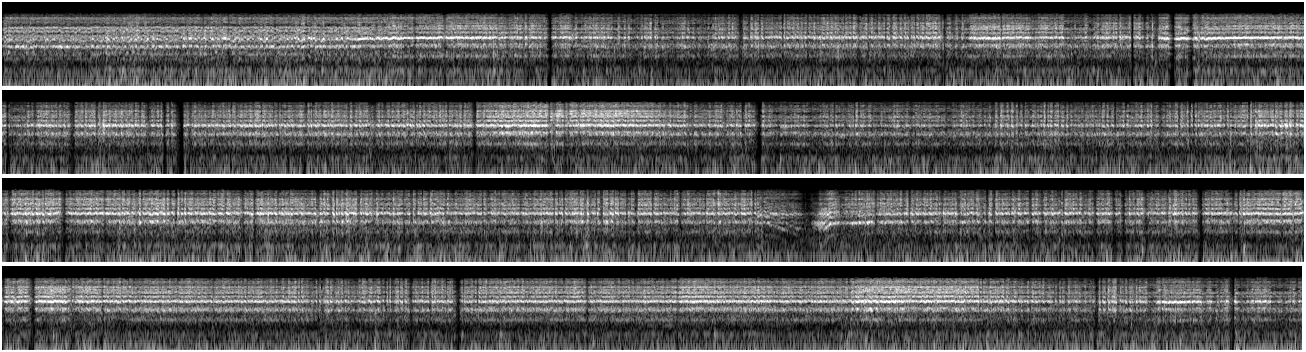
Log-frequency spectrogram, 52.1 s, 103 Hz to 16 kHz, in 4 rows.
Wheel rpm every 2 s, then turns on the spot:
160, 160, 170, 170, 170, 170, 170, 170, 170, 170, 170, 170, 170, 170, 170, 170, 140, 130, 170, 170, 170, 170, 170, 170, 170, 160.
none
